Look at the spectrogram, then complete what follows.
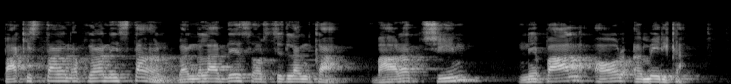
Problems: none marked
